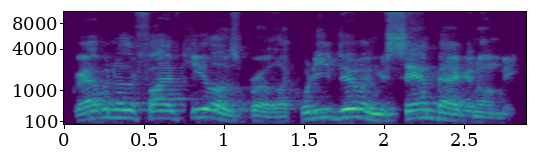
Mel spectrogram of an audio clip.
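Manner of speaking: punchy gym ribbing; friendly challenge. Acted. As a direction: call out a slacking regular in jest. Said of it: "challenging someone who's more advanced in a friendly manner".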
